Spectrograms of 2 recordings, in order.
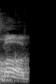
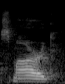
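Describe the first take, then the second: First: The vowel sounds like the 'o' in fog. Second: The vowel sounds like the 'ar' in car. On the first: The speaker calls it right. "actually said Smog" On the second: The speaker calls it wrong. "said it like completely wrong"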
